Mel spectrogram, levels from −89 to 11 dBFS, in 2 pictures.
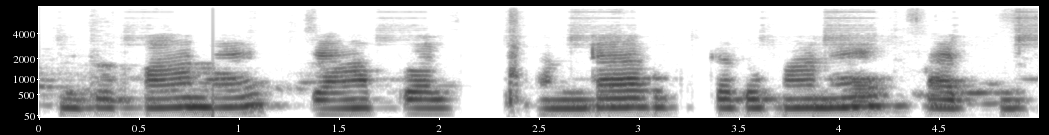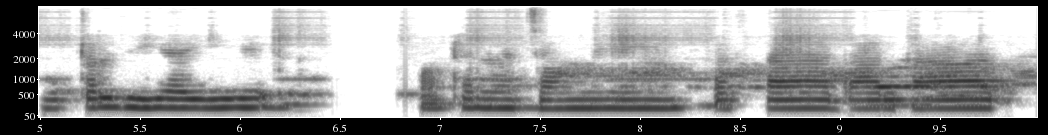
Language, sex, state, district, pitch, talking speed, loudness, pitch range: Hindi, female, Bihar, Begusarai, 195 Hz, 110 wpm, -17 LUFS, 185-205 Hz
